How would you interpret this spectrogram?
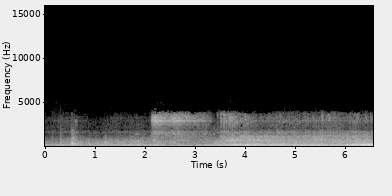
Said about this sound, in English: Just at that moment, a bus came to a stop, and I got on.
